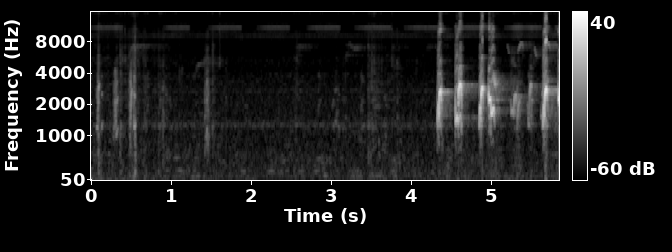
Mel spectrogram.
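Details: Stripe-throated bulbul decoy song for luring aggressive wild birds: a few faint, scattered chirps, then near-silence, before a loud burst of liquid, chattering notes in the last second and a half.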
